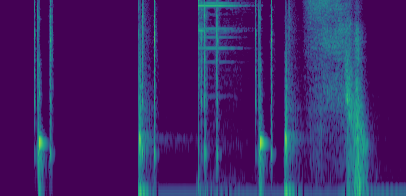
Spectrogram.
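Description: Sound effects of an animated subscribe end screen: short pops and clicks as the buttons appear and are clicked, a bell ding about two seconds in, and a whoosh near the end.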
